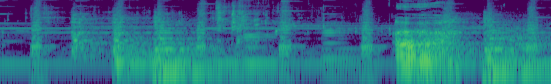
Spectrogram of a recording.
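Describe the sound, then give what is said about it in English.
Someone drinks water during a water break, with a series of short wet gulps and sloshing liquid, a few light bottle tinkles, and one louder splashy burst near the end. “Well, I'm taking a water break right now.”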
